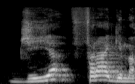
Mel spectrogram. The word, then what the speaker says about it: diafragma: é o músculo diafragma Olha como se escreve diafragma diafragma com o g mudo ó diafragma é um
